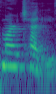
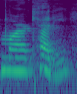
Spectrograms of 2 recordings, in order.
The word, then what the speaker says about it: Marchetti: by Mr chiro marketti I know some people will be like it's marchetti so in Italian because I hear a lot of people say marchetti so in Italian um the c-h-e we pronounce caddy like Marquette um so I don't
